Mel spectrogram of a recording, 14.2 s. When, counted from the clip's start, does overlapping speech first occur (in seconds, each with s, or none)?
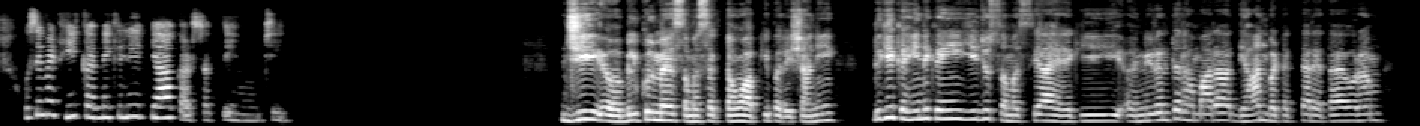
none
